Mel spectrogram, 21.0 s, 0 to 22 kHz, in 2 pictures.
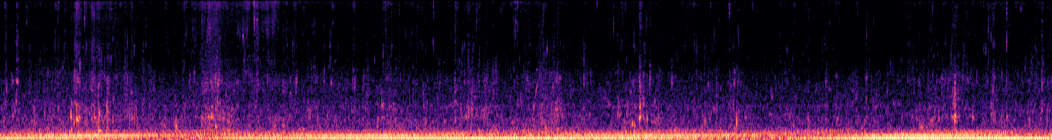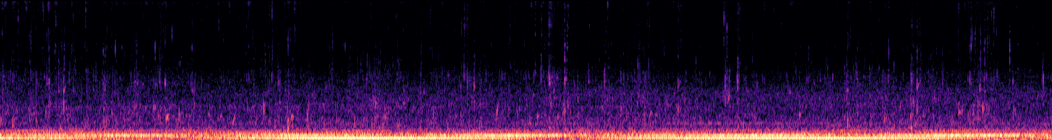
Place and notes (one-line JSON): {"title": "Notre-Dame-de-Bliquetuit, France - Boat", "date": "2016-09-17 08:00:00", "description": "An enormous industrial boat is passing by on the Seine river. This boat is transporting gas and is going to Rouen industrial zone.", "latitude": "49.50", "longitude": "0.77", "altitude": "6", "timezone": "Europe/Paris"}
